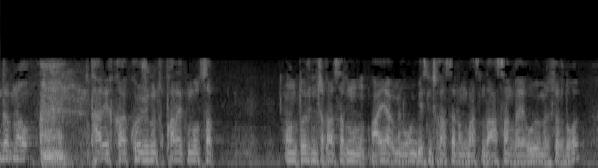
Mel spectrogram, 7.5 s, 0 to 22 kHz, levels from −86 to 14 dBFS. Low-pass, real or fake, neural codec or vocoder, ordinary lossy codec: 7.2 kHz; fake; vocoder, 24 kHz, 100 mel bands, Vocos; MP3, 24 kbps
